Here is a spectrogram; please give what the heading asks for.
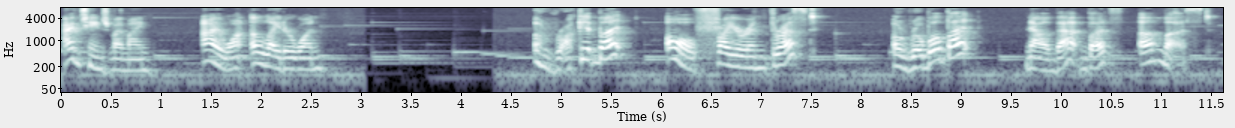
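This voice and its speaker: A woman voicing a dramatic, imaginative young boy in a rhyming picture book, with exaggerated sing-song delivery. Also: fairly high pitch. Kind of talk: animated storybook read-aloud.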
